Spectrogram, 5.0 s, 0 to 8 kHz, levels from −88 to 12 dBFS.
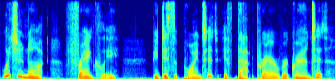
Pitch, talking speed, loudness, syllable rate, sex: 195 Hz, 130 wpm, -18 LUFS, 4.1 syllables/s, female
